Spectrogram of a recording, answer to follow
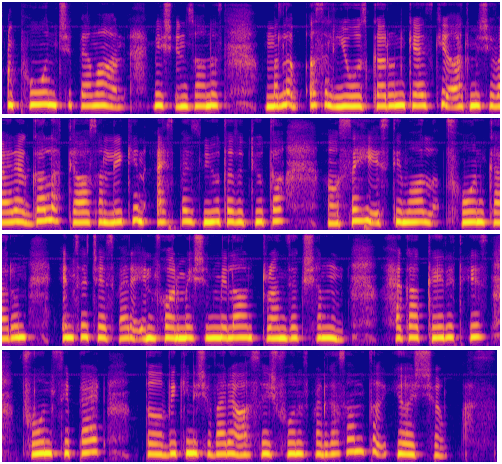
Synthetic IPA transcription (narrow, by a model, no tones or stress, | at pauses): pʰoːnt͡ʃʰipeʋaːnhɐmeːʃinsaːnɐsmɐt̪lɐbɐsɐljuːzkɐɾunkezkiɐt̪ʰmit͡ʃʰiʋɐɾʲjaːɡɐlɐt̪ʰjaːsɐnleːkinɐspɐzjut̪ɐzɨt̪jut̪asɐɦiːst̪imaːlfʰoːnkɐɾuninsɐt͡ʃɐsʋɐɾʲaːinfʰoːɾmeːʃɐnmilaːnʈɾaːnzɐkʃɐnhɐkaːkəːɾit̪ʰisfʰoːnsipɛʈʰ | t̪ɨʋikinit͡ʃʰiʋɐɾʲjaɐsɐt͡ʃʰpʰoːnɐspɛʈɡɐsant̪ɨjət͡ʃʰibɐs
